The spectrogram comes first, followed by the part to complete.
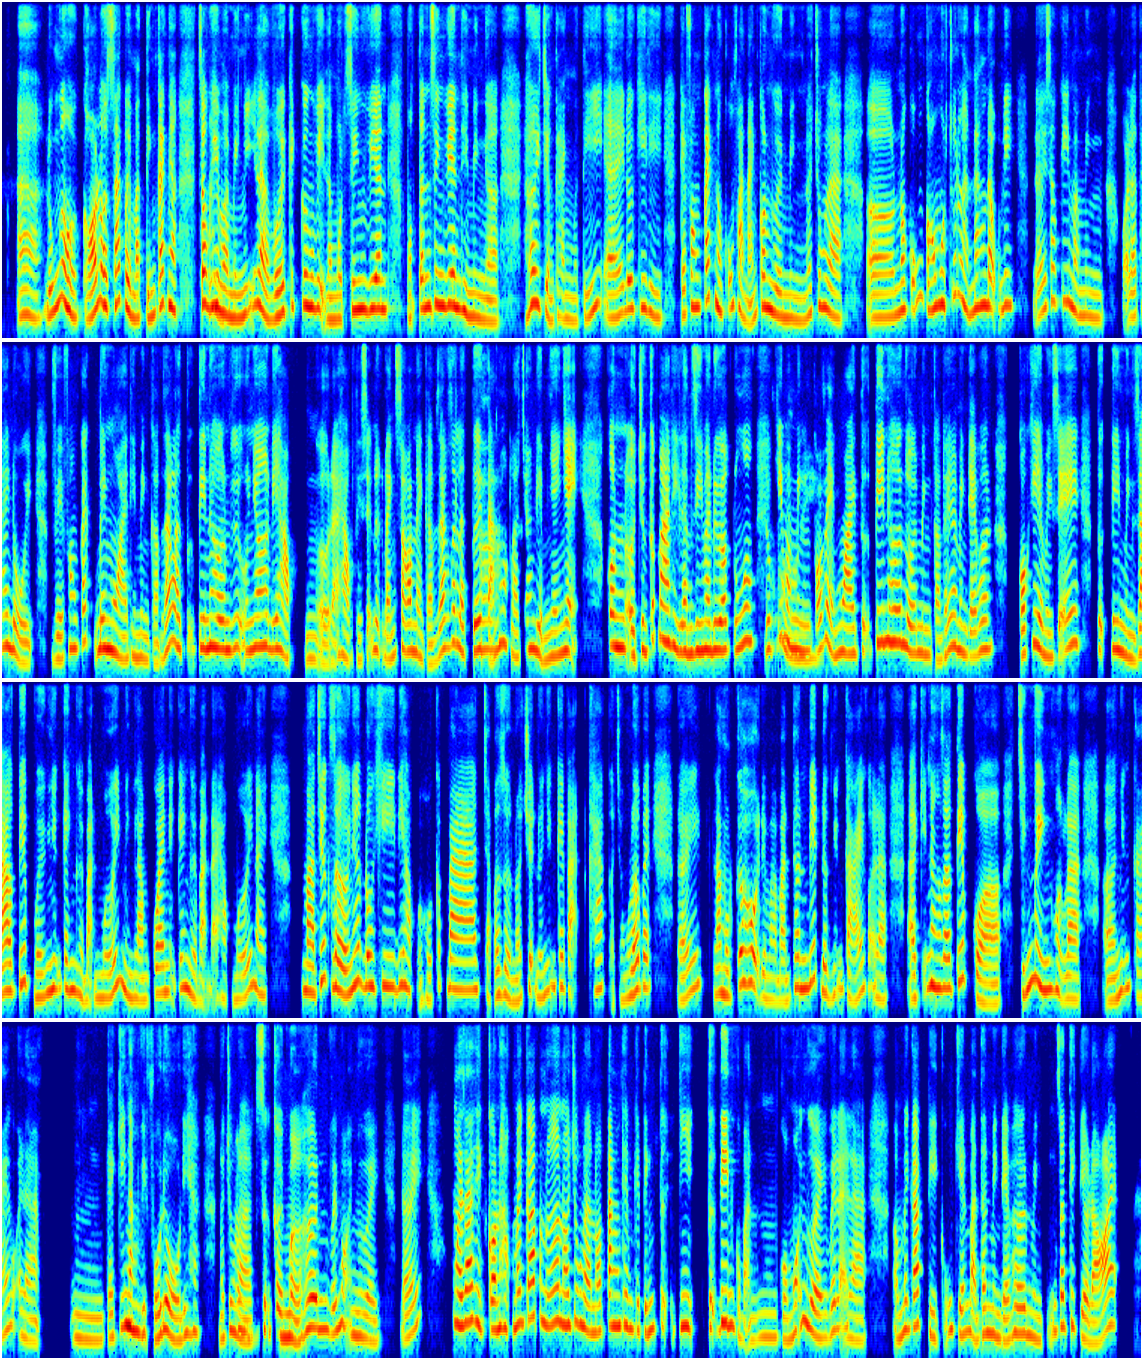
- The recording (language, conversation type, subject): Vietnamese, podcast, Bạn có thể kể về một lần “lột xác” đáng nhớ của mình không?
- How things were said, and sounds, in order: in English: "make up"; other background noise; in English: "make up"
